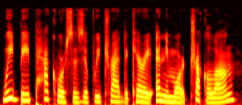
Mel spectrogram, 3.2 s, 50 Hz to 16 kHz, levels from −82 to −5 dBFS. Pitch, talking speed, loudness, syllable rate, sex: 195 Hz, 240 wpm, -19 LUFS, 5.4 syllables/s, female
